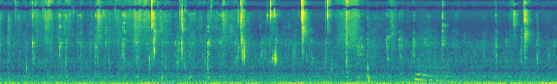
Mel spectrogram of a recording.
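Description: Close-up mouth sounds of chewing a toasted everything bagel with cream cheese and lox: a bite, then wet chewing with scattered sharp clicks and smacks, over a steady low hum.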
